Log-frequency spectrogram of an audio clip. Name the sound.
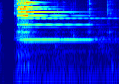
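doorbell ringing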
